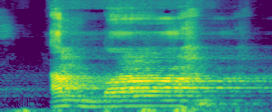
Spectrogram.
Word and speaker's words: আল্লাহ: এ হা উল উচ্চারণ হলকের মধ্যখান হইতে বাইর হইতো আল্লাহ শেষে একটা ছোট হা আছে আল্লাহ এইযে এই এটা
